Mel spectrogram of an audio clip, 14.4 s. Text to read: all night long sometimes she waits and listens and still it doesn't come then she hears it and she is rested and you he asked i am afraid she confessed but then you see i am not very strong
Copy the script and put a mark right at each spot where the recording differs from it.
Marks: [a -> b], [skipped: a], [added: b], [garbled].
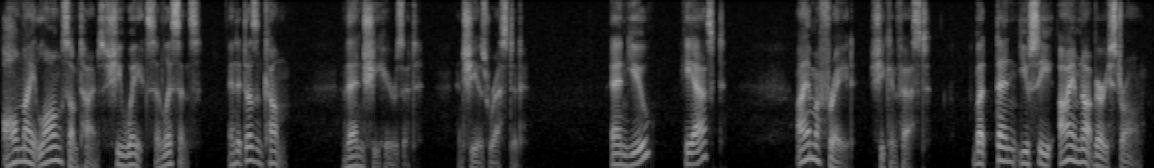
all night long sometimes she waits and listens and [skipped: still] it doesn't come then she hears it and she is rested and you he asked i am afraid she confessed but then you see i am not very strong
